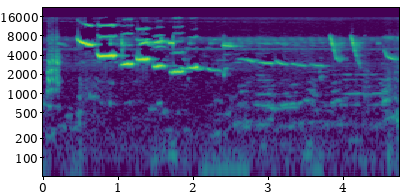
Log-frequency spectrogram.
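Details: A loud run of clean whistled notes from a Brown-chested jungle flycatcher, each pitched lower than the last. It is followed by a quieter sequence of level whistles and a few faint high chips.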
